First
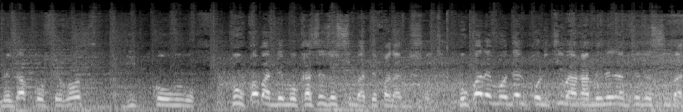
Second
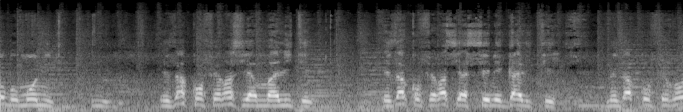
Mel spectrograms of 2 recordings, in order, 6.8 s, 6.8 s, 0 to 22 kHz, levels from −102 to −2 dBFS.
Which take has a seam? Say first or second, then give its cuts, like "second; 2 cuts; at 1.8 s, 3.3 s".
first; 1 cut; at 2.1 s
